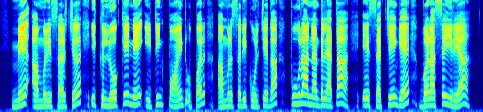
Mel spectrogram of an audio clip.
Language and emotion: Dogri, happy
